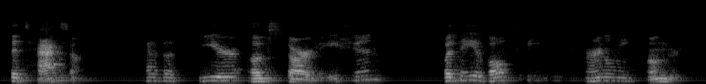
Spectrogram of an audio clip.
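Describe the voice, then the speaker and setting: Over music in the background, a man talks at a fairly slow pace and fairly high pitch. His intonation is lively, and his loudness swings widely. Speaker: YouTube host. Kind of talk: video essay narration.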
